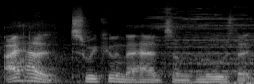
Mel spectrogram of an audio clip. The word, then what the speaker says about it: Suicune: So hey, and Suicune, is that how you pronounce it? Suicune, yeah.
